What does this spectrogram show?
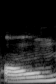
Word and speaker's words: Aum: of your own home the sound ohm is spelled AUM and it starts kind of like when you're at a dentist there's this ah sound the AH sound gets shaped with our mouth and our lips kind of like you're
